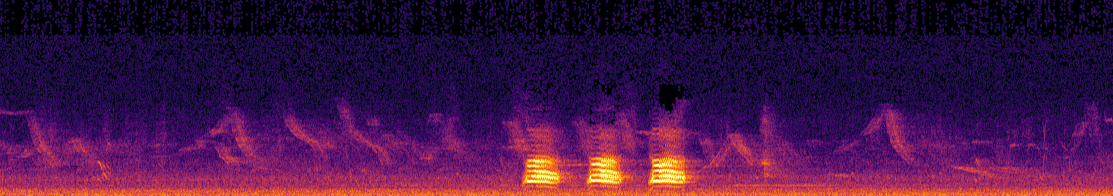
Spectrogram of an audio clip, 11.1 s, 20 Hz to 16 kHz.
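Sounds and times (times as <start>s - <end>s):
carrion crow Corvus corone rasping caws: 5.2s - 7.0s.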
